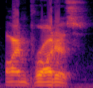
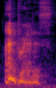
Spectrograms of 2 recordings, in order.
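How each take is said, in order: First: Booming deep character voice; big, deep, drawn-out boom; Prattis. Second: High, cackling character voice; odd little man, pitched way up; Prattis. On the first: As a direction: announce yourself in a long, booming voice. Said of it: "very booming deep voice". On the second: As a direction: introduce yourself in a squeaky cackle. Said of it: "and sort of a cackling". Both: Acted.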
